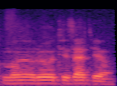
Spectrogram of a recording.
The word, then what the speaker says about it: Monoruotizzato: Devastatio monoruotizatio. That's how you say it. MONORUOTIZZATO. Go on, Mario, pronounce it. MONO monoruotizatio. Monoruotizatio.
